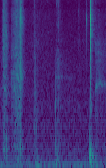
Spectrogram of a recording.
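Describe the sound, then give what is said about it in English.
A handful of quiet, crisp scissor snips at irregular intervals, with one sharper cut near the end, set against a soft background hush and no talking. “Let me know when you need the scissors again.”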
